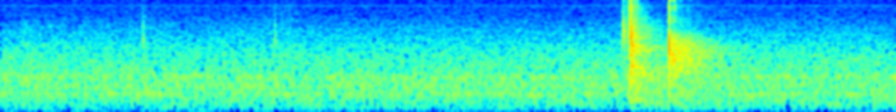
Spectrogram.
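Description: Carom billiard balls clicking: two sharp clicks about a fifth of a second apart, the cue tip striking the cue ball and then the cue ball hitting another ball, the second with a brief ring. Quiet hall room tone underneath.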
